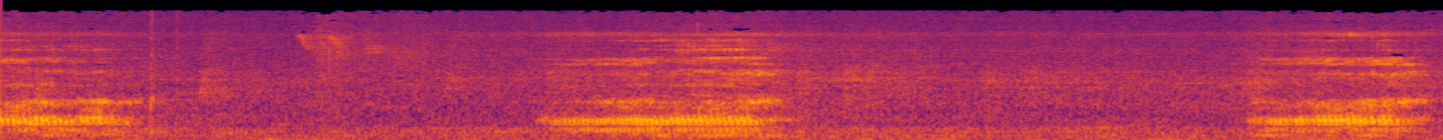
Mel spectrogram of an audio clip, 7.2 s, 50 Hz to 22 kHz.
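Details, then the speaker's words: Snoring-like sound coming from an iPhone 16 Pro Max with all apps closed, resembling a person snoring, growing louder; speaker thinks it sounds like a monitoring feed, with car and car-alarm noises. "哇塞，有个人在打呼噜的声，听得见吗？大家仔细听一听，是不是一个人打呼噜的声啊？"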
